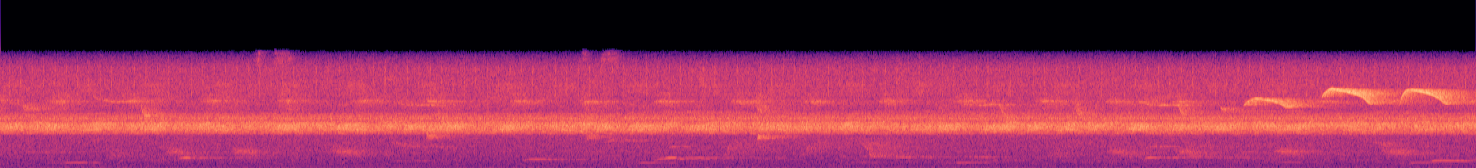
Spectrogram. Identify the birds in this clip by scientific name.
Lipaugus vociferans, Ramphastos tucanus, Cercomacra cinerascens, unidentified bird, Trogon collaris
